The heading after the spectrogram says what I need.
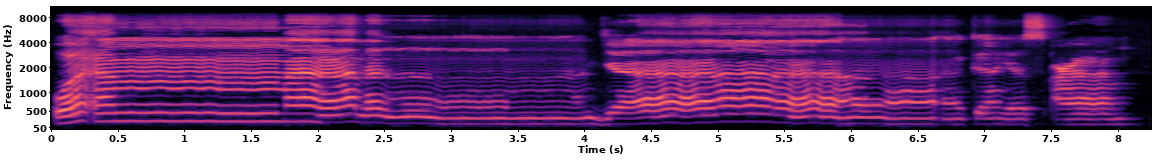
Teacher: Di wa amma man ja, nun mati ketemu ja, dibaca eng dan ditahan selama 3 ketukan. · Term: ikhfa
